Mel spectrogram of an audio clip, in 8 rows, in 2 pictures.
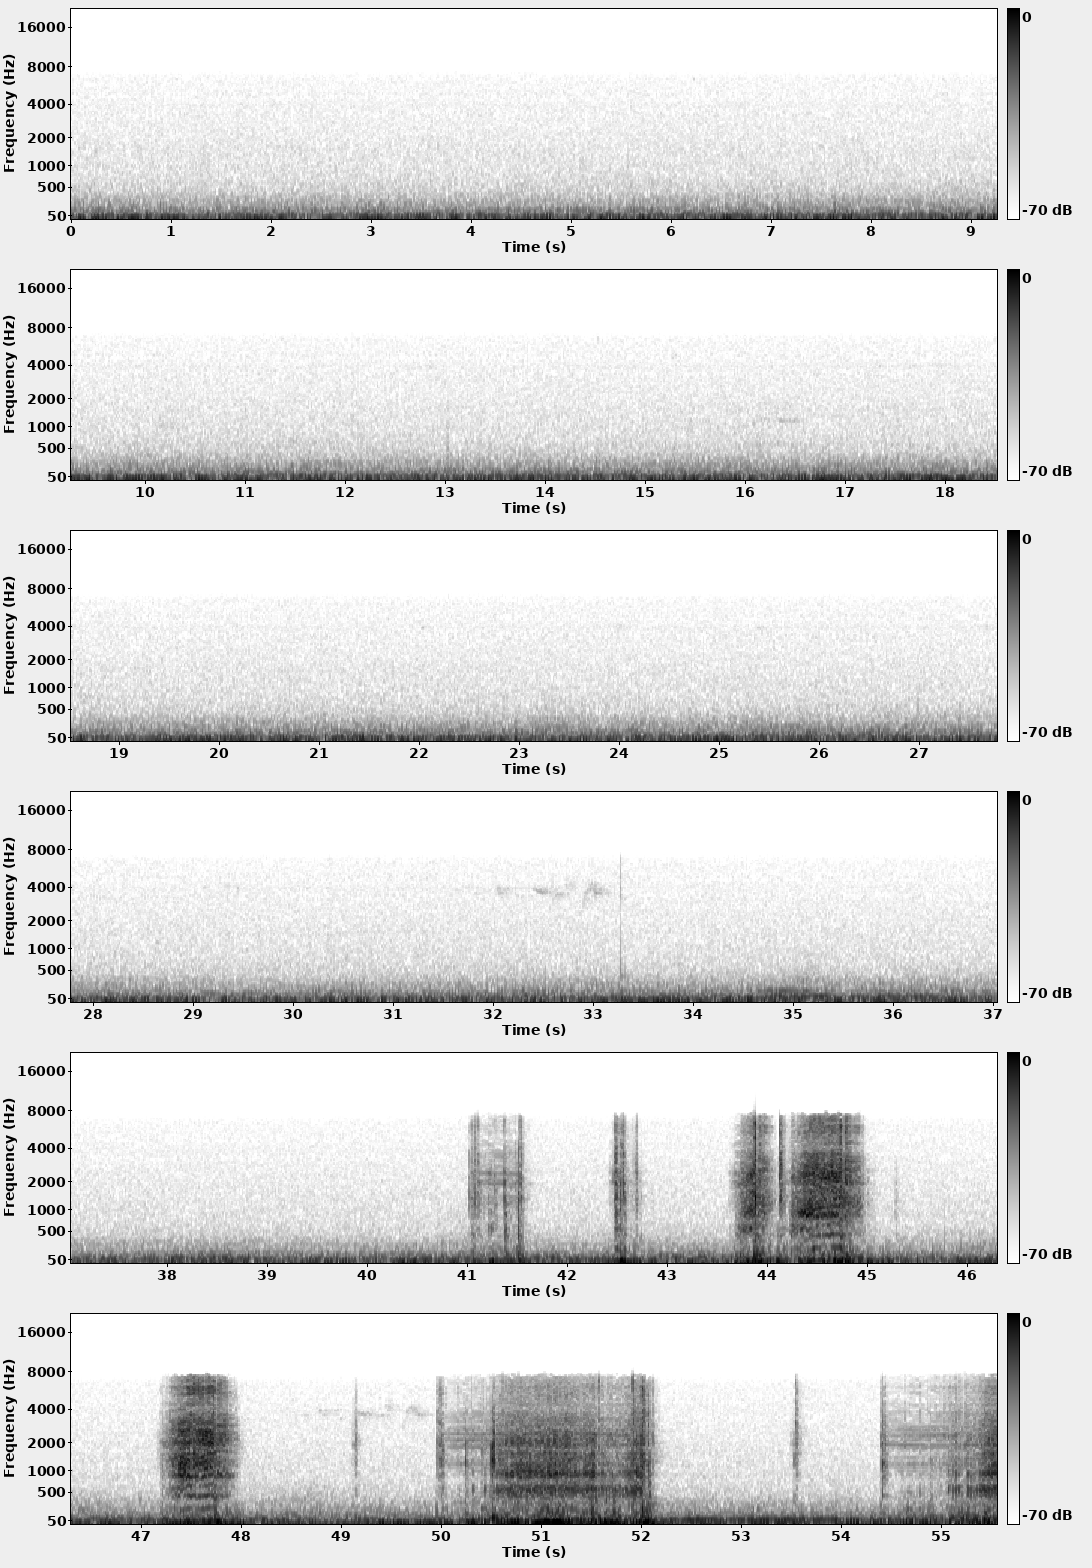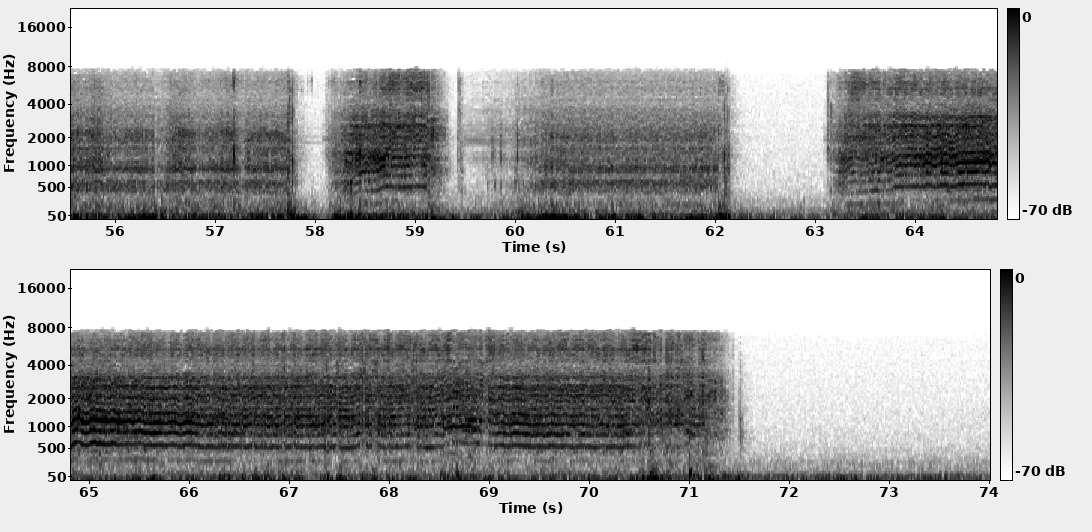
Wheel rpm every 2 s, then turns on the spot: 0, 0, 0, 0, 0, 0, 0, 0, 0, 0, 0, 0, 0, 0, 0, 0, 0, 0, 0, 0, 0, 10, 10, 10, 0, 10, 0, 10, 20, 30, 20, 30, 70, 70, 70, 40, 0.
50-52 54-56 58-62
